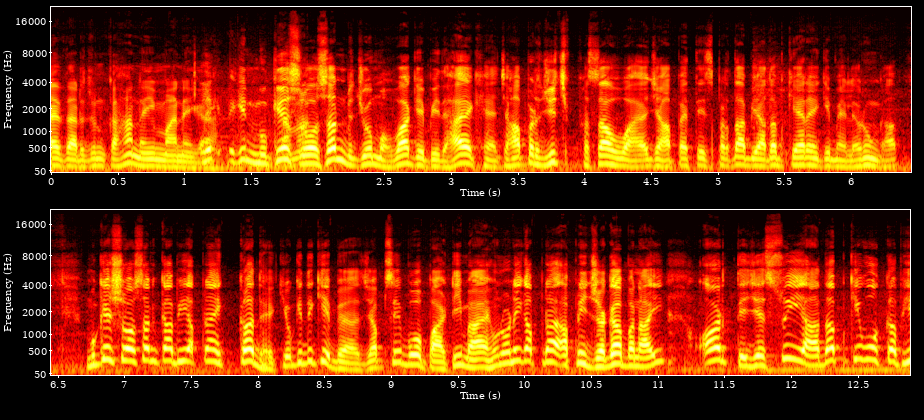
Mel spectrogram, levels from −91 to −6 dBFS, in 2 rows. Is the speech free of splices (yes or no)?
yes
